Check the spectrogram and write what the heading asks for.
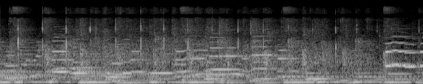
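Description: Live small-group jazz: piano playing a busy melodic line over walking upright bass and steadily ticking cymbals. A clarinet comes in on a held note just before the end.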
